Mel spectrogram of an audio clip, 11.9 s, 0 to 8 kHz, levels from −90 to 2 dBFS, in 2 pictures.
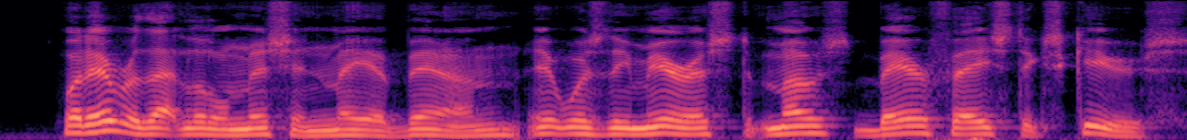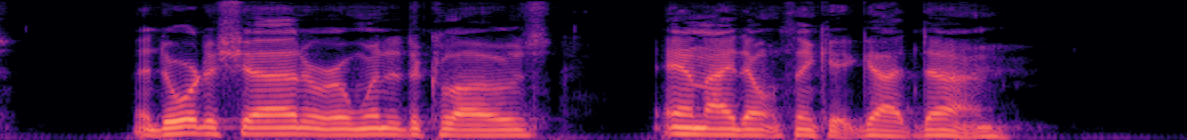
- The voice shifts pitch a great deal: No, average, 3.3 semitones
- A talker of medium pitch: No, low, 125 Hz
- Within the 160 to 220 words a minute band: No, average, 150 wpm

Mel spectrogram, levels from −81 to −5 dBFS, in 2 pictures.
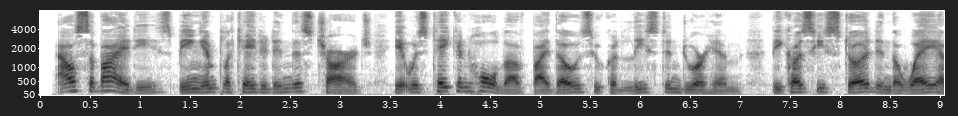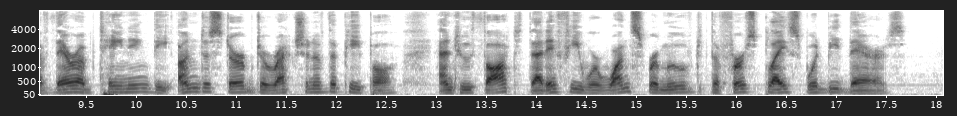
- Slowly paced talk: No, average, 160 wpm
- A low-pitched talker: Yes, low, 115 Hz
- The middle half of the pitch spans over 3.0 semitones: Yes, average, 4.0 semitones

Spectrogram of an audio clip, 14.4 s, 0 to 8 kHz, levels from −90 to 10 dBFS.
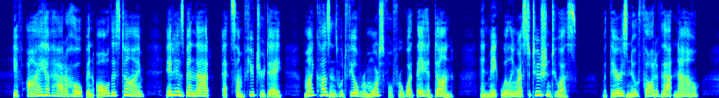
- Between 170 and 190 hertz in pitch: Yes, medium, 185 Hz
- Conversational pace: Yes, average, 180 wpm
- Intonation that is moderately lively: Yes, average, 4.4 semitones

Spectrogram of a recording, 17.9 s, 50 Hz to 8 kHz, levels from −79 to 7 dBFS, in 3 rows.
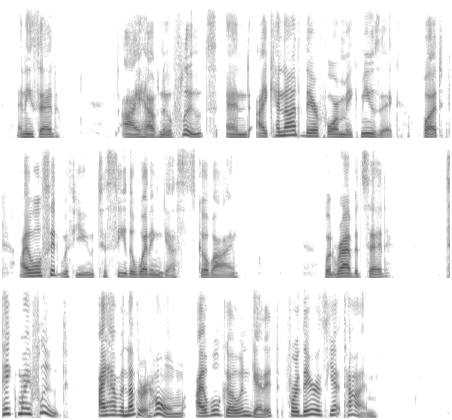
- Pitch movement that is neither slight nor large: No, wide, 8.2 semitones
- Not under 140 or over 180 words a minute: Yes, average, 160 wpm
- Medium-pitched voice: Yes, medium, 165 Hz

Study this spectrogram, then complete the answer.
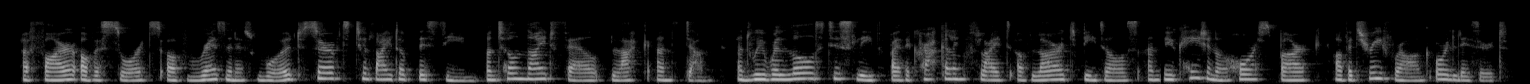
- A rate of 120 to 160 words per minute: No, average, 175 wpm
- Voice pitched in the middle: No, high, 205 Hz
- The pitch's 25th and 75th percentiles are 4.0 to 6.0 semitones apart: No, average, 3.3 semitones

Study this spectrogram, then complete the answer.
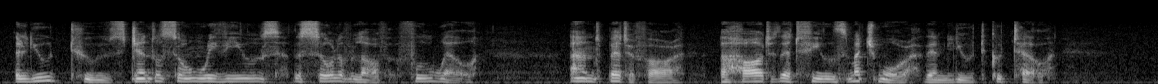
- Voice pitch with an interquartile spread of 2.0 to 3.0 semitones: No, average, 3.9 semitones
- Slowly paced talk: Yes, slow, 130 wpm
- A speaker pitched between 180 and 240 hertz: No, low, 135 Hz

